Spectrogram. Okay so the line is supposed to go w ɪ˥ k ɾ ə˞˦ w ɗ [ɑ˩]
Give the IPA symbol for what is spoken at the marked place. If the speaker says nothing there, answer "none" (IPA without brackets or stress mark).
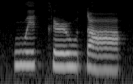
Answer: ɑ˩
